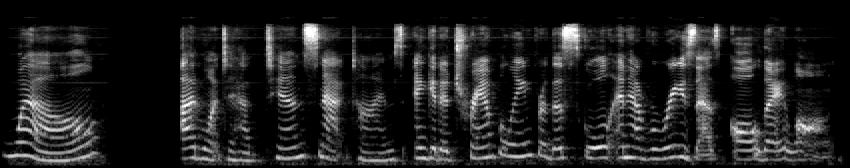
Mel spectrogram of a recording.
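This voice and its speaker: Woman voicing an excitable, high-pitched little boy frog. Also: slow pace, a little hiss or hum. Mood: eager. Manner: exclamatory, eager, sing-song. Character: excitable, boastful young boy frog at school.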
